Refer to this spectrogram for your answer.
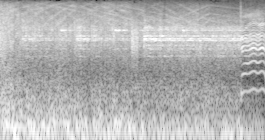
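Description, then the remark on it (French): Loud, continuous roaring and rumbling of an airplane crash explosion as another airplane flies straight into them, dense and unbroken throughout, with a wavering high-pitched tone rising up near the end. No one speaks. “j'ai jamais vu un avion entrer en contact de même!”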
